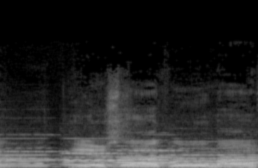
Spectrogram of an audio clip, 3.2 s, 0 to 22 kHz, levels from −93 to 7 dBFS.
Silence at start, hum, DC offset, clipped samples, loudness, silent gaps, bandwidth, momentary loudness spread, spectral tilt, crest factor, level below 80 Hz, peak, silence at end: 0 s; none; under 0.1%; under 0.1%; -21 LUFS; none; 13 kHz; 9 LU; -5.5 dB/octave; 14 dB; -80 dBFS; -8 dBFS; 0 s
